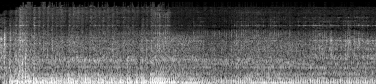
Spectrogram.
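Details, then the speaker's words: Harbor Freight Predator generator test-run outside right after an oil change with ZDDP oil and a magnetic drain plug: the small single-cylinder engine catches and settles into a steady, even low putter, no knocking or hunting. Normal running. "looks good and sounds good. So we'll let that run for a couple of minutes."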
